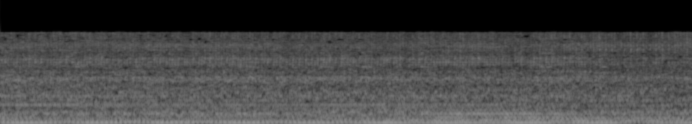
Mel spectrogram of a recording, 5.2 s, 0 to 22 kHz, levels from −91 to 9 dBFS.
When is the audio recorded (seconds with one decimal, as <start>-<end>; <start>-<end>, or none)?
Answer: 0.0-5.2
